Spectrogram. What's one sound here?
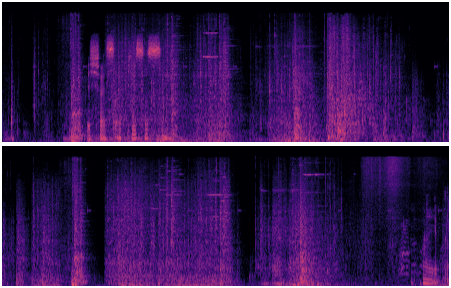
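Heavy metal panels clank and slide into place.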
